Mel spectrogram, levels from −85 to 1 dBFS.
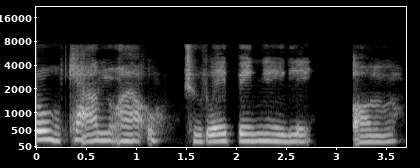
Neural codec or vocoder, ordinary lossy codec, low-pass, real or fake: codec, 16 kHz, 1 kbps, FunCodec, trained on LibriTTS, 50 frames a second; MP3, 64 kbps; 7.2 kHz; fake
